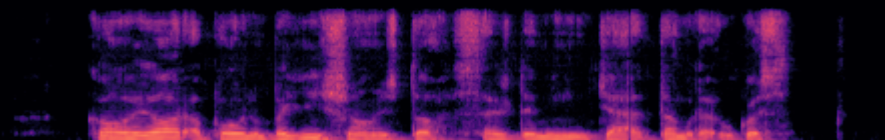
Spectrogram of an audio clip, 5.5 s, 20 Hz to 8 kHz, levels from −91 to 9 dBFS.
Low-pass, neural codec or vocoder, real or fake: 7.2 kHz; codec, 16 kHz, 4.8 kbps, FACodec; fake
